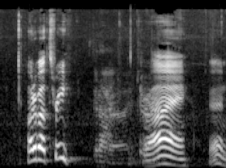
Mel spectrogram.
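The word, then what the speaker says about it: drei: z what about three dry dry good is so pronounced just like the word dry what about four fear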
